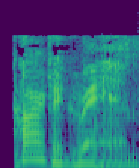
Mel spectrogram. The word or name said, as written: cartogram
